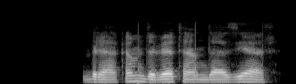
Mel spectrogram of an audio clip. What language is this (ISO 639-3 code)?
ckb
